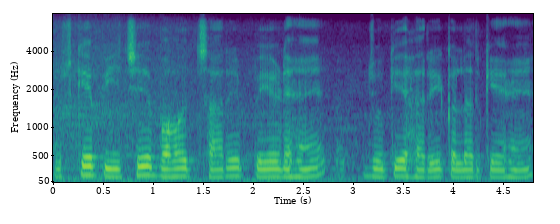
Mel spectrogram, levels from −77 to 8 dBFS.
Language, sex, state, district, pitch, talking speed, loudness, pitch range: Hindi, male, Haryana, Charkhi Dadri, 130 Hz, 150 wpm, -15 LUFS, 125-140 Hz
